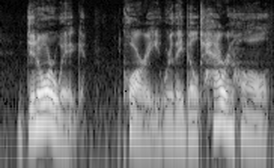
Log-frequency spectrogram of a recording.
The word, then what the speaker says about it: Dinorwig: Dinorwig Quarry, where they built Harrenhal, stresses on the second syllable.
